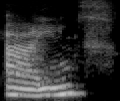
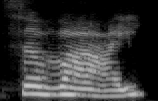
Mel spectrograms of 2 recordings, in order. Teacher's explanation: Cuando tengo la E con la I en alemán, lo voy a leer como ai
